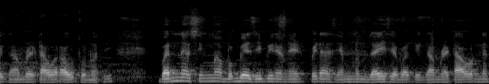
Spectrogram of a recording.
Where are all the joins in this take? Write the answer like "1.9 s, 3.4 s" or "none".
none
